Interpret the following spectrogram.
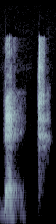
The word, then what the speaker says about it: debt: is Dea DEA DBT B is silent debt no debt most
